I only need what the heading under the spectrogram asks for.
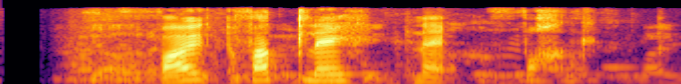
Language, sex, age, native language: Icelandic, male, 18-19, Icelandic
